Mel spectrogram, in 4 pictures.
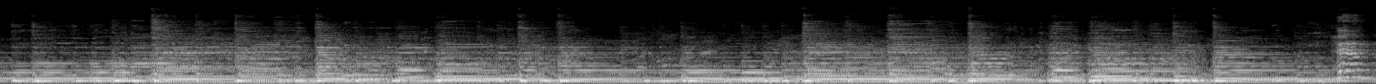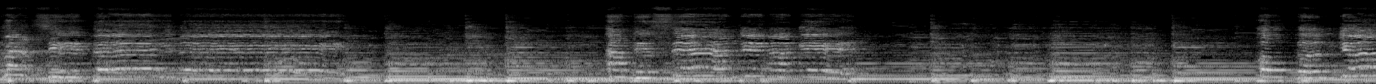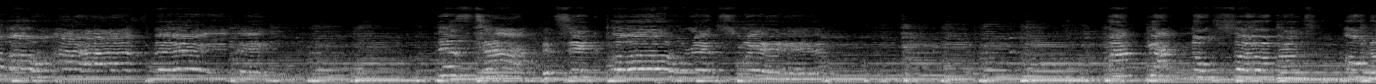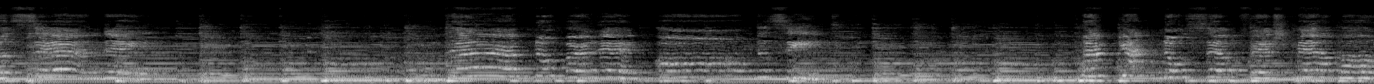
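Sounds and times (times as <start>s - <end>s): acoustic guitar: 0.0s - 55.0s
man singing: 12.5s - 18.2s, 19.0s - 22.8s, 25.8s - 30.8s, 31.7s - 36.4s, 38.4s - 43.5s, 45.3s - 50.0s, 52.0s - 55.0s.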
